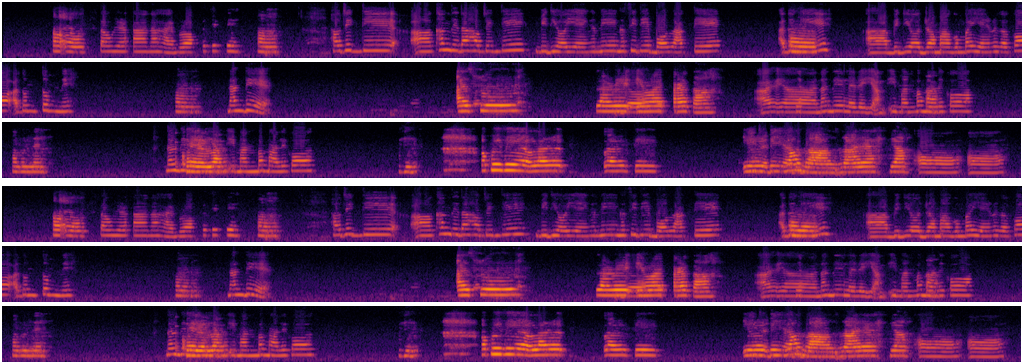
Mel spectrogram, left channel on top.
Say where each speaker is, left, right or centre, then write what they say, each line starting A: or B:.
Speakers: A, on the left; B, on the left.
A: ꯑꯣ ꯑꯣ
B: ꯇꯧꯒꯦꯔꯅ ꯍꯥꯏꯕ
A: ꯍꯧꯖꯤꯛꯇꯤ ꯑꯥ
B: <unintelligible> ꯍꯧꯖꯤꯛꯇꯤ ꯈꯪꯗꯦꯗ ꯍꯧꯖꯤꯛꯇꯤ ꯕꯤꯗꯤꯑꯣ ꯌꯦꯡꯉꯅꯤ ꯉꯁꯤꯗꯤ ꯕꯣꯜ ꯂꯥꯛ ꯇꯦ ꯑꯗꯨꯒꯤ
A: ꯑꯣ
B: ꯑ ꯚꯤꯗꯤꯑꯣ ꯗ꯭ꯔꯃꯥꯒꯨꯝꯕ ꯌꯦꯡꯉꯒꯀꯣ ꯑꯗꯨꯝ ꯇꯨꯝꯅꯤ
A: ꯑ
B: ꯅꯪꯗꯤ <unintelligible>
A: ꯑꯁꯨꯨꯔ ꯂꯥꯏꯔꯤꯛ
B: ꯚꯤꯗꯤꯑꯣ
A: <unintelligible>
B: ꯑ
A: ꯌꯥꯝ
B: ꯅꯪꯗꯤ ꯂꯩ <unintelligible> ꯌꯥꯝ ꯏꯃꯥꯟꯕ ꯃꯥꯂꯤꯀꯣ
A: ꯑꯥ ꯑꯗꯨꯅꯦ
B: ꯅꯪꯗꯤ
A: ꯑꯩꯈꯣꯏ
B: ꯂꯩꯔꯤꯛ
A: ꯂꯥꯏ
B: ꯌꯥꯝ ꯏꯃꯟꯕ ꯃꯥꯜꯂꯦꯀꯣ
A: ꯎꯝ ꯑꯩꯈꯣꯏꯗꯤ ꯂꯥꯏꯔꯤꯛ ꯂꯥꯏꯔꯛꯇꯤ ꯏꯔꯗꯤ
B: ꯏꯗ꯭ꯔꯗꯤ ꯌꯥꯗꯕ
A: ꯌꯥꯝꯅ ꯂꯥꯏꯔꯦ ꯌꯥ
B: ꯑꯣ ꯑꯣ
